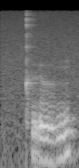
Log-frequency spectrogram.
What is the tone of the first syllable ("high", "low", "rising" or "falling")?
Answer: rising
